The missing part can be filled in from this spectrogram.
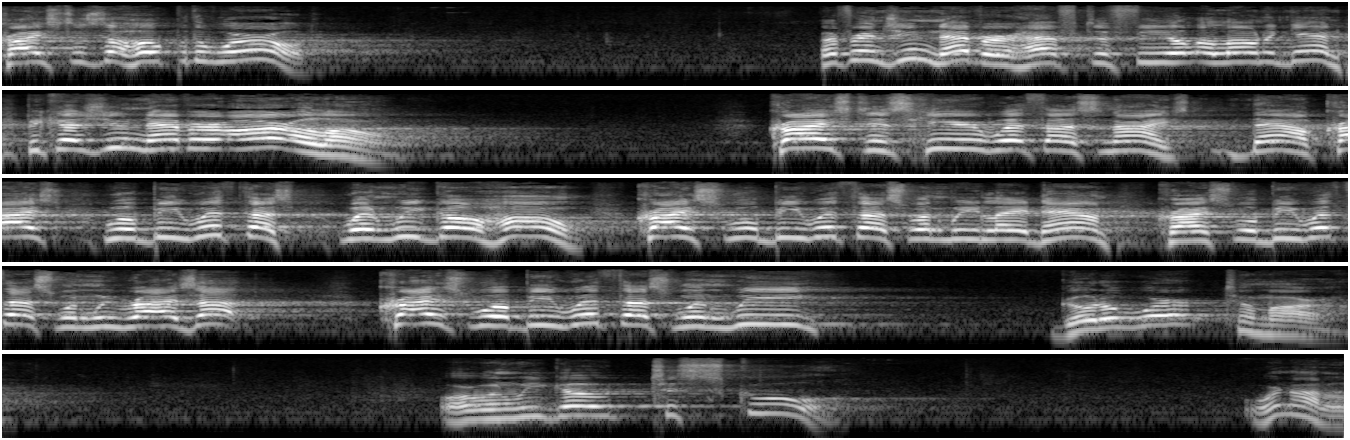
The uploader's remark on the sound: Easter Sanctuary Service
